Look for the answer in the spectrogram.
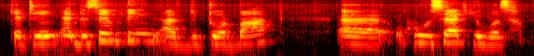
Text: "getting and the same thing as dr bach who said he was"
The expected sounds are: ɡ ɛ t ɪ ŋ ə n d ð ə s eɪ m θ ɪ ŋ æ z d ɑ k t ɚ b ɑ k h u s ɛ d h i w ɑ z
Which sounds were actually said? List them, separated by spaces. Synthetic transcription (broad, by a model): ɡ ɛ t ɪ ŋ ə n d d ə s eɪ m t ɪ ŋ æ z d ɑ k t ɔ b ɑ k h u s ɛ d h i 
